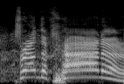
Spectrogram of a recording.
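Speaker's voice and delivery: high, loud Scouse squawk; cat-like Scouse yowl; mock Scouse accent. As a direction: screech it as an exaggerated Scouser. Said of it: "Scousers, your accent".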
